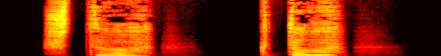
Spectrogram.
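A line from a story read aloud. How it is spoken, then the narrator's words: Hoarse rasp after spitting. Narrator (Russian): Отплевавшись, прохрипела я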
